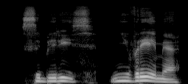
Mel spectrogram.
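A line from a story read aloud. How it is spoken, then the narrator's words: Stern. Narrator (Russian): строго произнес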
